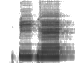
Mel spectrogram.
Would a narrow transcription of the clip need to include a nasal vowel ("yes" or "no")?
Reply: yes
